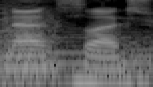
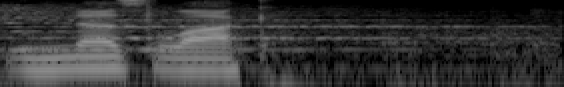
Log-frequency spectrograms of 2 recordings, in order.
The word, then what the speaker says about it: Nuzlocke: You know, Nuxlux, right? Sort of. I probably forgot. It's been a while since I played Pokemon. I don't need that Pokemon. Let me see. It's pronounced Nuzlocke.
